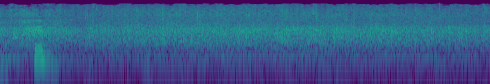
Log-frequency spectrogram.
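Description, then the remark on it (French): An audience at Blanche Gardin's stand-up show Bonne Nuit Blanche applauds in a steady, dense wash of clapping that holds at a fairly loud, even level throughout, with a brief vocal shout near the start. “C'est bien que vous applaudissez à ça.”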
